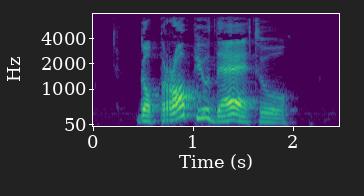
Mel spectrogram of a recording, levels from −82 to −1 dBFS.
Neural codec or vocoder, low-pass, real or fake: none; 7.2 kHz; real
